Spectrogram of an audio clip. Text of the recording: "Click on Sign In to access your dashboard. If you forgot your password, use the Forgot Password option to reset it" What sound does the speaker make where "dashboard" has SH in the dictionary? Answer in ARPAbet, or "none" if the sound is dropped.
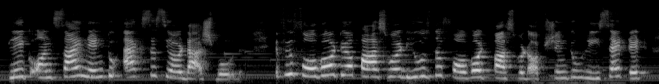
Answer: SH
